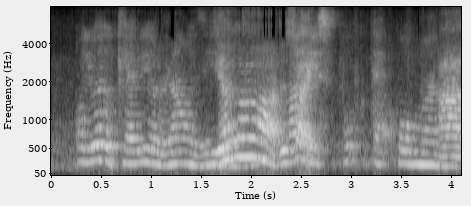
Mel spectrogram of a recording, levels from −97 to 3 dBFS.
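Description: No technical faults can be heard in the speech.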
